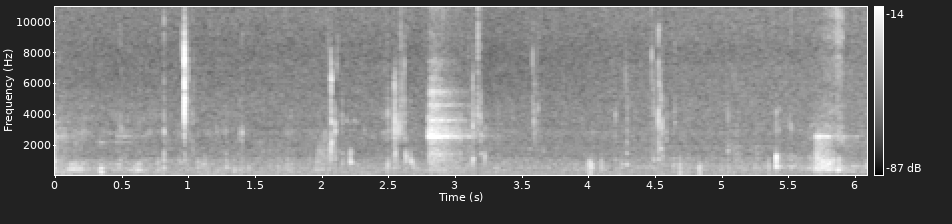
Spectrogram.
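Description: Faint eating sounds of a man eating pempek: quiet chewing with small scattered clicks of a fork on a plastic bowl, and two short, slightly louder sounds about three seconds in and near the end.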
